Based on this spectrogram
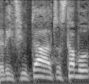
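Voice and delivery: ordinary talk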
